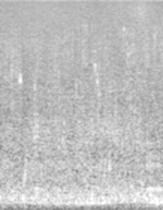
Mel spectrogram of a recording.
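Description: Steady wind and water noise around a small fishing boat at sea, with no distinct event.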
